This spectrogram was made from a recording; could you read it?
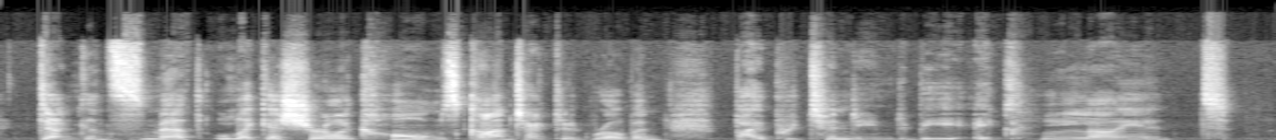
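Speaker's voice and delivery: ordinary talk, nothing marked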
